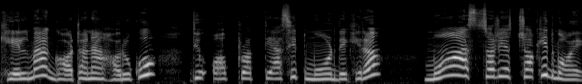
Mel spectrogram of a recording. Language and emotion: Nepali, surprised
